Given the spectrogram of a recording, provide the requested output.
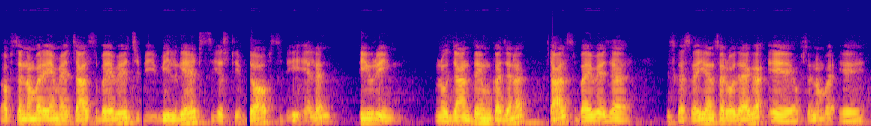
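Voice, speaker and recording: A man's voice: mid-range voice, measured pace. Muffled recording of a man teaching. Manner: instructional, repeats questions and answers. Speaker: exam-prep teacher and quiz host. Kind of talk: reading multiple-choice questions and explaining answers. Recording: dull, muffled lo-fi audio.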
